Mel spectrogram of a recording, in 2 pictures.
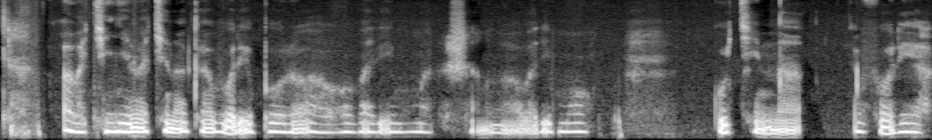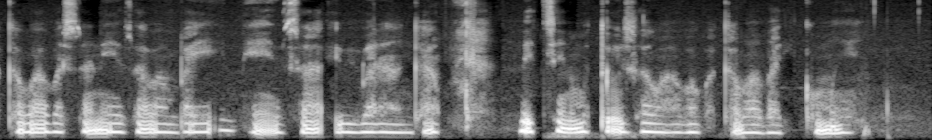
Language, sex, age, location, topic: Kinyarwanda, female, 18-24, Musanze, government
